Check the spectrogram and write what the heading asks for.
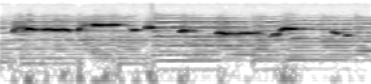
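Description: A cartoon character whistling a short tune of about six held notes. The notes mostly step downward, then rise again near the end, over light background music.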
